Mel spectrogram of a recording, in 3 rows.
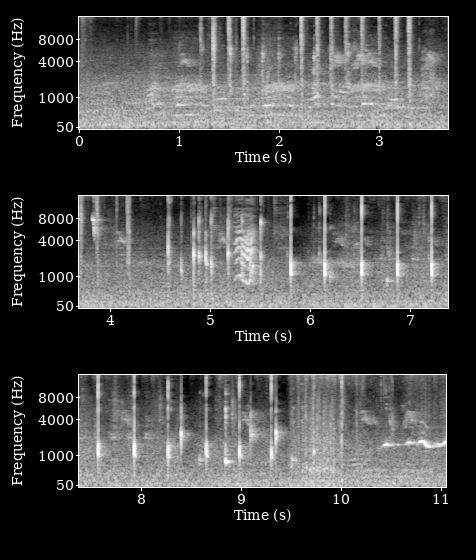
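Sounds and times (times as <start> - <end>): parrots clicking: 1.1 - 10.2
parrot warbling call: 4.8 - 9.5.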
